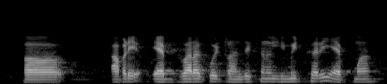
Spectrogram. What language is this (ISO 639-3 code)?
guj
